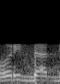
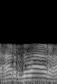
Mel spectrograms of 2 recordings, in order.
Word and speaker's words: হরিদ্বার: সেই স্বর্গে আরোহণ করবার যে রাস্তাটা, সেই রাস্তাটা হলো হরিদ্বার দিয়ে আরম্ভ। হরিদ্বার থেকে আরম্ভ সেই রাস্তা উত্তরাখণ্ডের মেন গেট হচ্ছে হরিদ্বার। যদ্যপি হরিদ্বার আজকাল উচ্চারণ ভেদে হরদ্বার হরদ্বার হয়ে যাচ্ছে, কিন্তু হরদ্বার নহে, হরিদ্বার।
